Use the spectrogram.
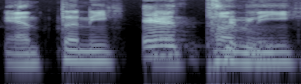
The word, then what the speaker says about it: Anthony: So, but he makes sure you have to pronounce it Anthony. Actually, it's Anthony. The H is silent.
